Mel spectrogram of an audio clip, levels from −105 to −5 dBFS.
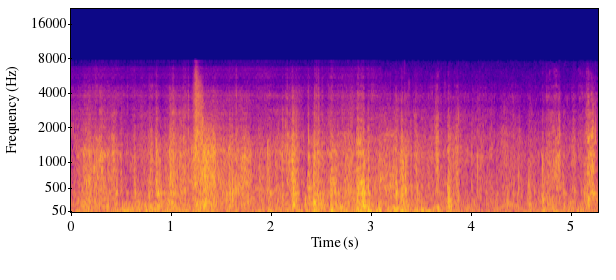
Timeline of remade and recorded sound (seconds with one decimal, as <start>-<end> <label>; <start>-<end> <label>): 0.0-3.1 remade; 3.1-5.3 recorded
